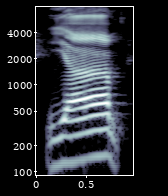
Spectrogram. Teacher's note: وسط زبان بالمقابل اوپر کے تالو سے لگے تو یا ادا ہوتا ہے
